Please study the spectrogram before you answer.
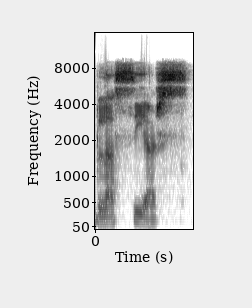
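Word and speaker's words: glaciers: Himali Himalayan গ্লাসারস গ্লাসিয়ারস এটার উচ্চারণ হবে গ্লাসিয়ারস গ্লাসিয়ার ওকে তো গ্লাসিয়ার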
